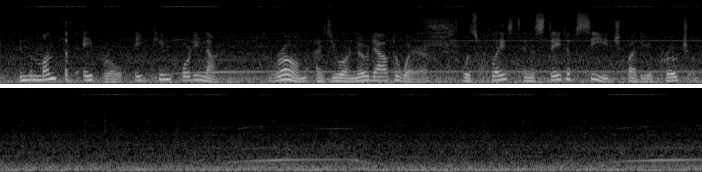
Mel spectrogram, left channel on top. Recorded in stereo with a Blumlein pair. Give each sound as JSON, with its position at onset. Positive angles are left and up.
{"t": 0.2, "sound": "a man speaking", "azimuth_deg": 45}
